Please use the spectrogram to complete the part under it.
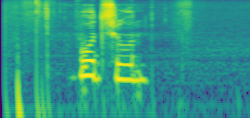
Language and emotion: Russian, neutral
